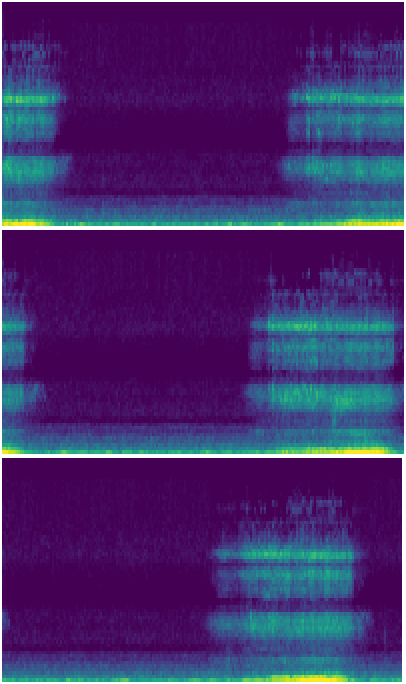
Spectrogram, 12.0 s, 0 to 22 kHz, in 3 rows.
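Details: Wife, who says she doesn't snore, snoring during sleep; this is her quieter snoring: three loud, rattling inhaled snores at a steady rhythm, about 16 a minute, with quiet exhalations between; ordinary snoring.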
